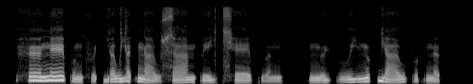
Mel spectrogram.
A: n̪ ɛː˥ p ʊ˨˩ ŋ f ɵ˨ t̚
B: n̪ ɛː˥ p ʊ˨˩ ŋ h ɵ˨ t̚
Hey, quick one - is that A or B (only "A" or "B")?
A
